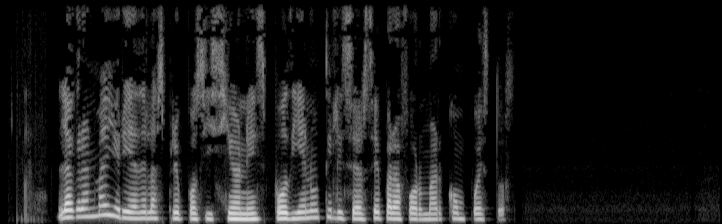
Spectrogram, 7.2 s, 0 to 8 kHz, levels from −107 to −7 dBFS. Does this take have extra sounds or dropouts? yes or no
no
